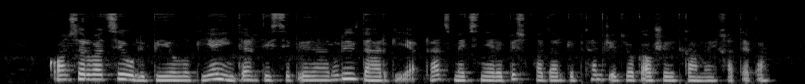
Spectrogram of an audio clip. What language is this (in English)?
Georgian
